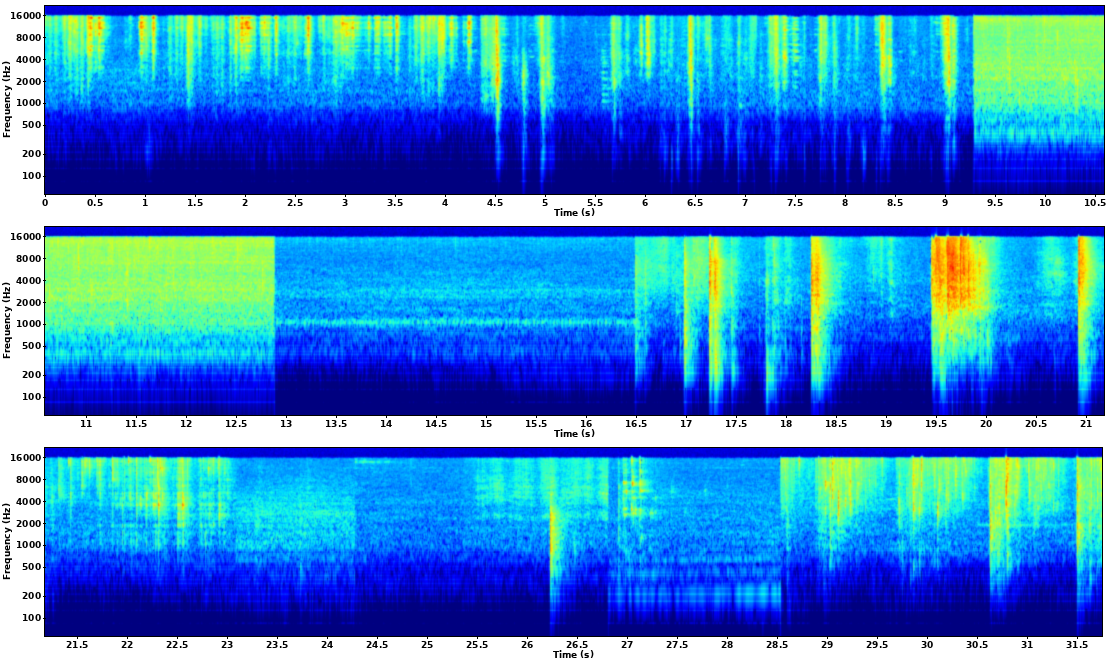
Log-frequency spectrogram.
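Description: Kitchen food-prep sounds: a hand peeler scraping and clicking against peaches in quick repeated strokes, then a steady rushing noise for a few seconds that starts and stops abruptly. After that come several sharp glass-and-utensil clinks and knocks around a swing-top glass jar.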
